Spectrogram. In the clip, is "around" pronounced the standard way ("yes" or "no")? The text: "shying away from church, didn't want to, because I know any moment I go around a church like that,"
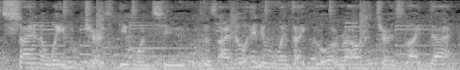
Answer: yes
